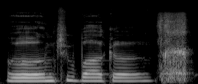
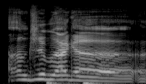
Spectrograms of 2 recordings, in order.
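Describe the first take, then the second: First: It is said in a flat, unenthusiastic way. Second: It is said in an enthusiastic, lively way.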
